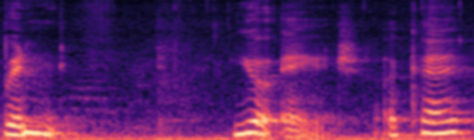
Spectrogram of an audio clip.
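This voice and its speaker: A woman is speaking. Audible room echo is present. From Germany, Heidelberg. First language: German. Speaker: oral history interviewee. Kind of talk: oral history interview. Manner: halting.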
